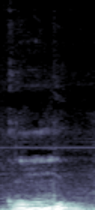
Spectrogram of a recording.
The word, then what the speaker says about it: como: O acento tônico, ou seja, o som mais forte de como, recai sobre a primeira sílaba, tá certo?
